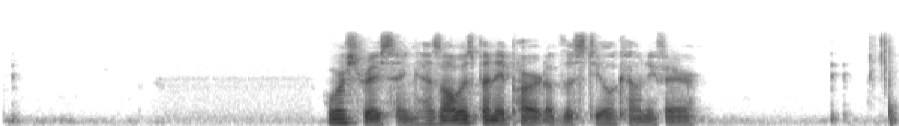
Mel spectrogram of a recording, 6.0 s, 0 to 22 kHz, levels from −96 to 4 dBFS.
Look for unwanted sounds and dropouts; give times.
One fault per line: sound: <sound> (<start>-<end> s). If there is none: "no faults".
no faults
